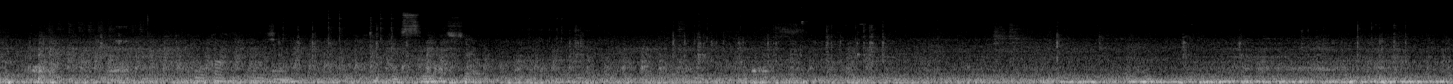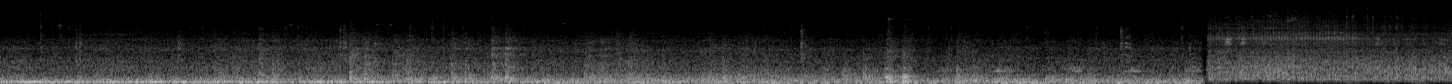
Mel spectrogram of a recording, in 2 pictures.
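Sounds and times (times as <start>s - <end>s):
wheel clicks over rail joints: 0.0s - 11.1s, 21.7s - 29.0s
train running hum: 0.0s - 29.0s.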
